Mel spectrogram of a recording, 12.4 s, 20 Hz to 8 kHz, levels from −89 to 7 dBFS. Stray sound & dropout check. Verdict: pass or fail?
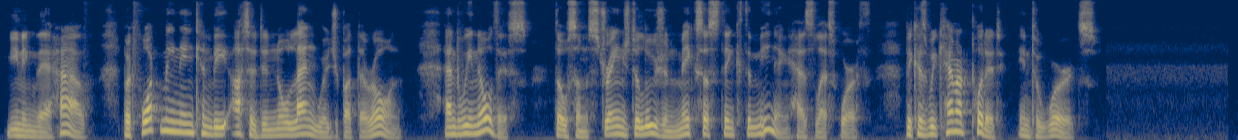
pass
